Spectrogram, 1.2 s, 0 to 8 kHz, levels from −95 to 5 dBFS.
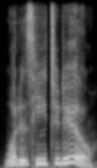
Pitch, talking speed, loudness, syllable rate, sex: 205 Hz, 245 wpm, -15 LUFS, 4.5 syllables/s, female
